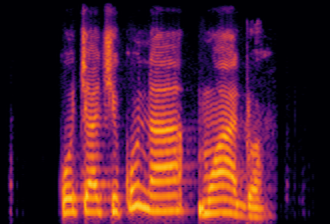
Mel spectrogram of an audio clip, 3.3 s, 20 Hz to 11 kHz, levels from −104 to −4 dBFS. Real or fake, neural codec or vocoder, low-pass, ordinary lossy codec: real; none; 7.2 kHz; Opus, 24 kbps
